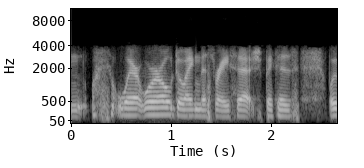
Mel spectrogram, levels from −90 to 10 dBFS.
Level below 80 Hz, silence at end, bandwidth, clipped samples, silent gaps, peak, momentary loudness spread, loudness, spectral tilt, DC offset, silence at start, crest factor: -56 dBFS; 0 s; 4.2 kHz; under 0.1%; none; -4 dBFS; 11 LU; -19 LUFS; -9.5 dB/octave; under 0.1%; 0 s; 16 dB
